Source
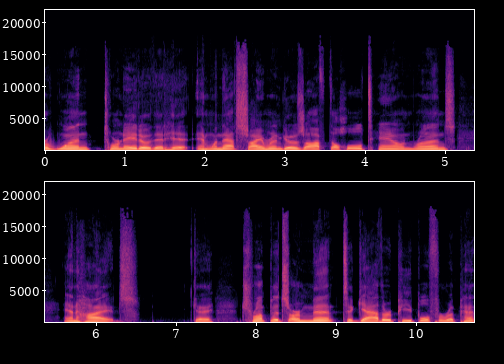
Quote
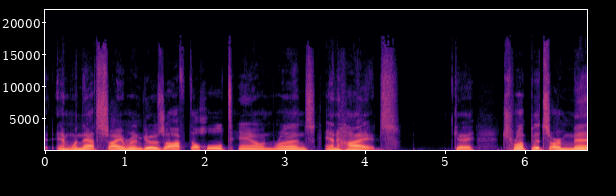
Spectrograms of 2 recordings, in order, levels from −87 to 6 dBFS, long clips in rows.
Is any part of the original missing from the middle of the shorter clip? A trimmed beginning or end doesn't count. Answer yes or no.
yes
